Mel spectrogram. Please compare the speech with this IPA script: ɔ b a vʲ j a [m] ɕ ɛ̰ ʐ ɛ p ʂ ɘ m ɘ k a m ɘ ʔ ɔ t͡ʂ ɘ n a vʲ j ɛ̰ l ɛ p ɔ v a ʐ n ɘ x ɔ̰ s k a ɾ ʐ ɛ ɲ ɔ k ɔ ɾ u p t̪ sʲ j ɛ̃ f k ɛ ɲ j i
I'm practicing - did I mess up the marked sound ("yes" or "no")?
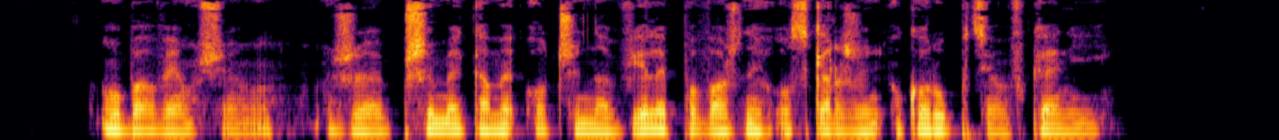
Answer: no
